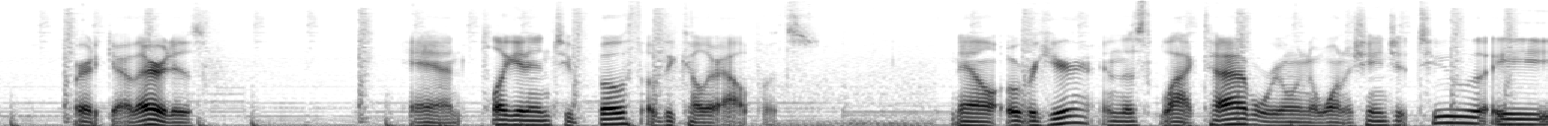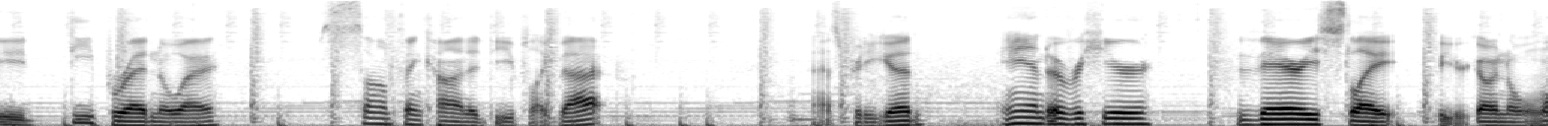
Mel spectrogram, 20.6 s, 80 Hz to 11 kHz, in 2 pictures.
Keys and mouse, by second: 14.7-17.9 middle drag, 17.9-20.5 drag.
